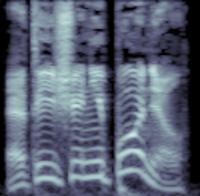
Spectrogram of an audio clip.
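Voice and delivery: high, gleeful taunt; mocking amusement. A narrator's reading. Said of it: "снова расхохотался старик".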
